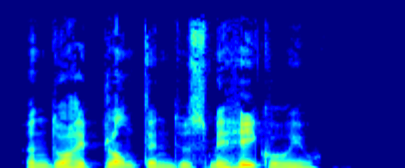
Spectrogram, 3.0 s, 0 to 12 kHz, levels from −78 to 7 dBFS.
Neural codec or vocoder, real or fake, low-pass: none; real; 10.8 kHz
